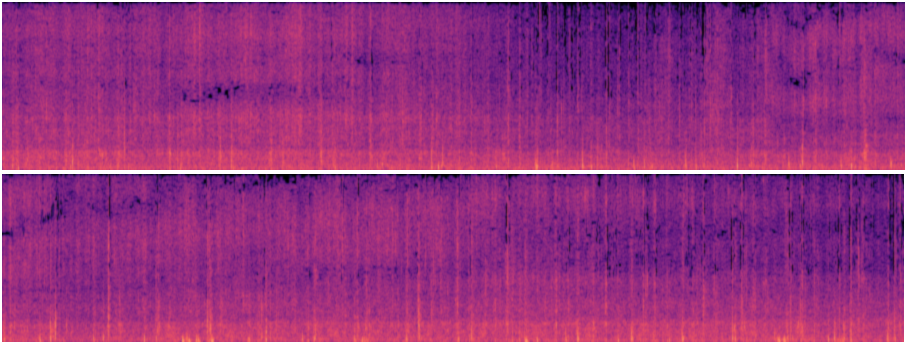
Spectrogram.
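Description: Horses galloping on wet beach sand at the water's edge: irregular hoofbeats and splashes through shallow water over a steady rush of surf.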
